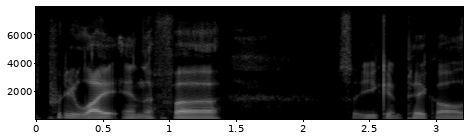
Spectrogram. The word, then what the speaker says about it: pho: Uh, she likes going there for the fu. That's spelled pho. For those aren't um haven't had it or didn't know the pronunciation, it is fu, not fo.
